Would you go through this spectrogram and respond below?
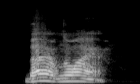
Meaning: melted butter that is cooked over low heat until the milk solids turn a very dark brown; black butter
- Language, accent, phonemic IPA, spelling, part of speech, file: French, Canada, /bœʁ nwaʁ/, beurre noir, noun, LL-Q150 (fra)-beurre noir.wav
